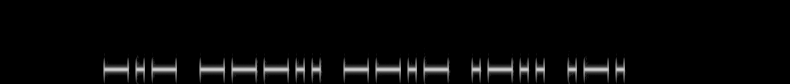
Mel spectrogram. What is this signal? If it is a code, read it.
Morse code, heard as a keyed tone, about 15 wpm, 700 Hz. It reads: K8QLR
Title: USA Call Signs - 5 Characters - Repeated 3x - 15wpm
